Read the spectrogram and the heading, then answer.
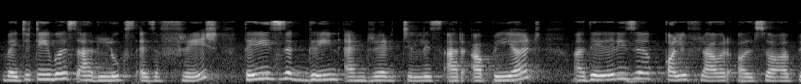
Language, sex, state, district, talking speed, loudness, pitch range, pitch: English, female, Telangana, Hyderabad, 170 wpm, -17 LUFS, 180-225 Hz, 195 Hz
